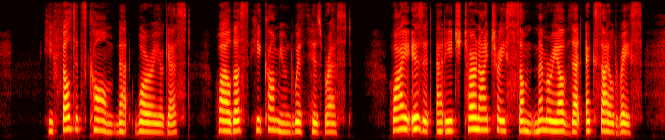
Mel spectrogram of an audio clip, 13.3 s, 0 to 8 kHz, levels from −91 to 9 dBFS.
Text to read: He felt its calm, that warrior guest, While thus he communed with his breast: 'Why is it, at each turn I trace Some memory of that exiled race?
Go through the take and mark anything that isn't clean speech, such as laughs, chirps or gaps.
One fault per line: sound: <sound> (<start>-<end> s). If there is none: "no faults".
no faults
